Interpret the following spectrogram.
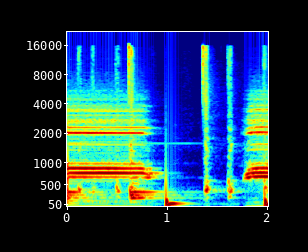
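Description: Cheerful background music for children: a held chord over a bass beat that breaks off about a second in, a short near-silent gap with a couple of light clicks, then the tune starting again near the end.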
